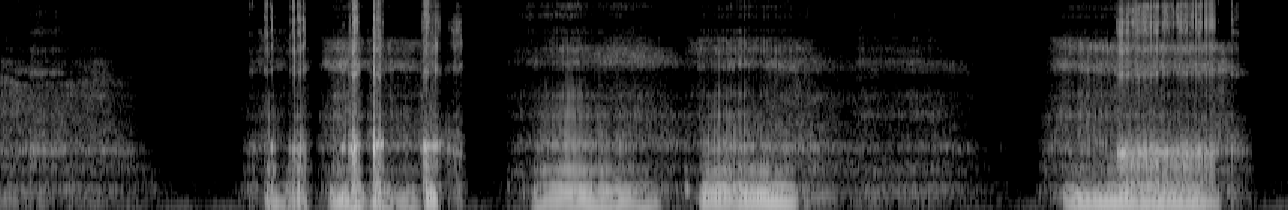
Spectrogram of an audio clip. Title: Annoying Sounds & Noises. My Brother Snoring. What a noise. It Just Winds Us Up. Please Enjoy.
